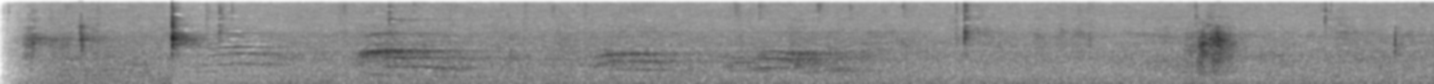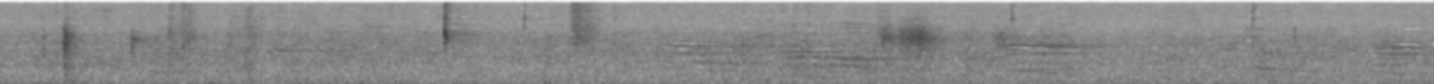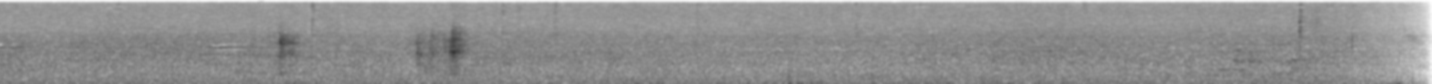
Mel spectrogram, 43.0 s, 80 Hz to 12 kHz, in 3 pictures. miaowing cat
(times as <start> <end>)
30.7 31.7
